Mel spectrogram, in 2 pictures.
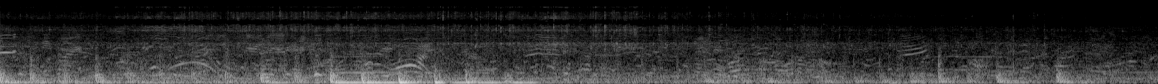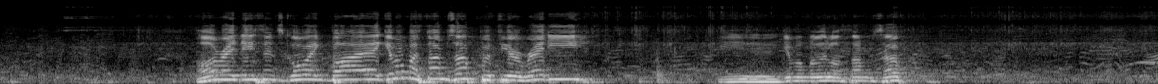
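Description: A crowd of people chatters outdoors.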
